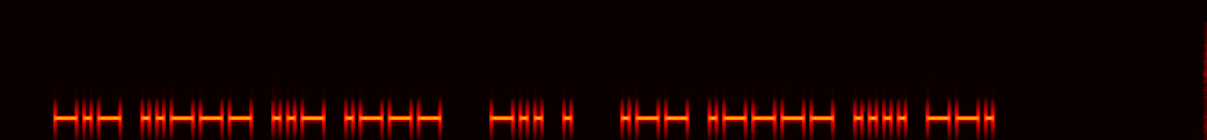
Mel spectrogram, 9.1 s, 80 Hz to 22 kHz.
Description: Morse code, heard as a keyed tone, about 22 wpm, 700 Hz. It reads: K2UJ DE W1HG
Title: USA Callsign DE Callsign - 4 Characters - 22wpm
